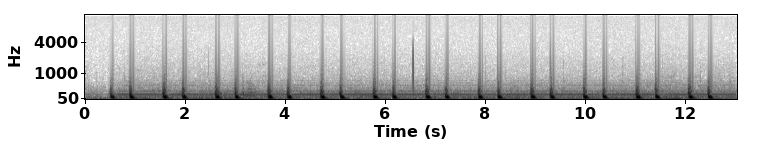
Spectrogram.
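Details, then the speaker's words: Normal first heart sound at the apex or slightly lateral to it, regular at about 57/min; it sounds single because the first component is louder and the second is usually imperceptible. "Dans ces cas, à la pointe ou légèrement en dehors, le bruit paraît unique parce que la première composante est plus forte que la seconde, qui n’est généralement pas perceptible."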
